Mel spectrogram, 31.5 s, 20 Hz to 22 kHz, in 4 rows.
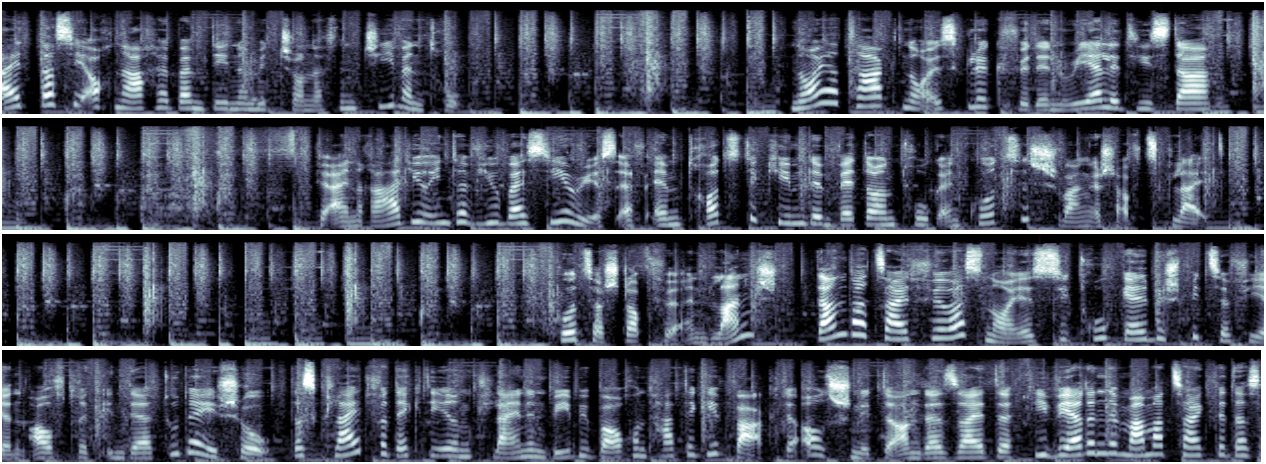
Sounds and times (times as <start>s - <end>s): Speech: 0.0s - 2.9s, 4.9s - 7.6s, 9.8s - 15.5s, 19.3s - 31.5s
Music: 0.0s - 31.5s.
